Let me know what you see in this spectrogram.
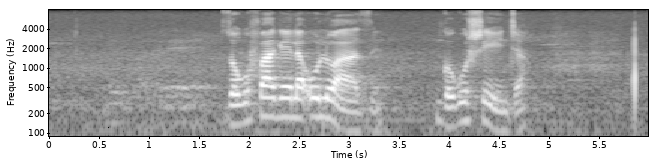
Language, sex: Zulu, male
